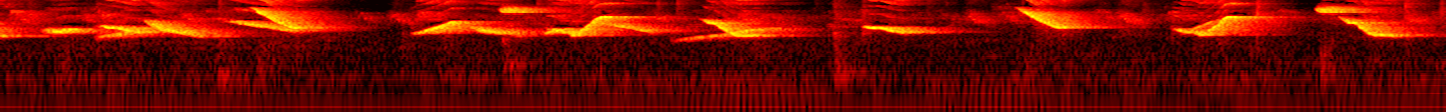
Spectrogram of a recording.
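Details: Red-cowled cardinal kept as a pet, singing continuously: bright, clear whistled phrases sweeping up and down, delivered in a steady series roughly every second, with no other sounds.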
